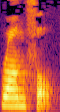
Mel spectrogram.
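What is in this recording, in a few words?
"wrongful", English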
